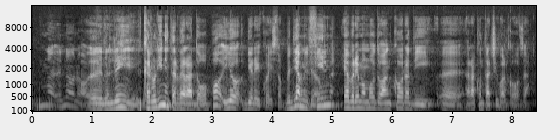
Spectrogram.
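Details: Adult male speaker; Typical speech.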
